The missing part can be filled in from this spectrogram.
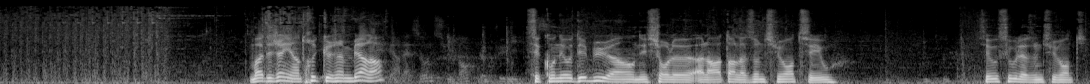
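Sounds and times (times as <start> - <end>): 
gunfire in a shooting video game: 0.0 - 3.7
speech: 2.5 - 4.0, 5.3 - 8.5, 9.8 - 10.9.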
